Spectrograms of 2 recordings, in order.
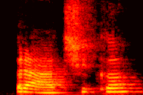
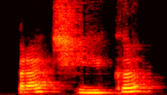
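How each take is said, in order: First: The stress is on the first syllable. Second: The stress is on the second syllable. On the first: It names a practice, a noun. The speaker calls it wrong. "colocando o acento ali de forma inadequada no primeiro A da palavra prática" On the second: It says something is practiced, a verb. The speaker calls it right. "o que o autor dessa frase quis dizer era"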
